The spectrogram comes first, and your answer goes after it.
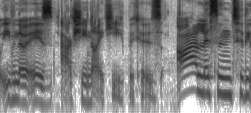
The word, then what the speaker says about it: Nike: Like, that's one of the biggest names ever and people still are not sure, even though it is actually Nike because I listened to the audiobook Shoe Dog, thank you very much.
